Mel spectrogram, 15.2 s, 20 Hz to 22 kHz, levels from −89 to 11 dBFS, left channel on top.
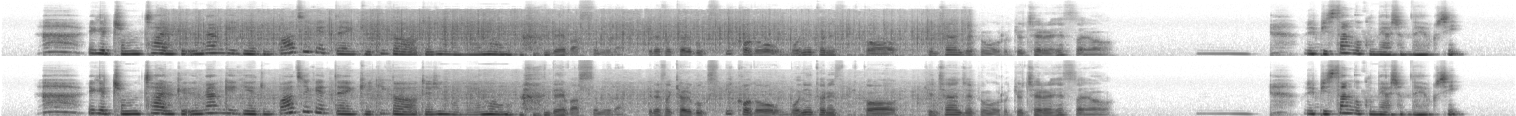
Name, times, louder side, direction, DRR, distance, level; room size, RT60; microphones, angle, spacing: voice 1, 0.4-5.1 12.0-14.5, right 2 dB, 70° right, 0.9 m, -18 dB
sound 1, 1.5-9.7, left 6 dB, 75° left, 0.6 m, -30 dB
voice 2, 5.2-11.1, right 4 dB, 50° right, 0.4 m, -23 dB
3.3 x 2.4 x 2.5 m
head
